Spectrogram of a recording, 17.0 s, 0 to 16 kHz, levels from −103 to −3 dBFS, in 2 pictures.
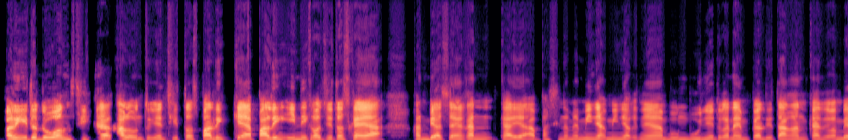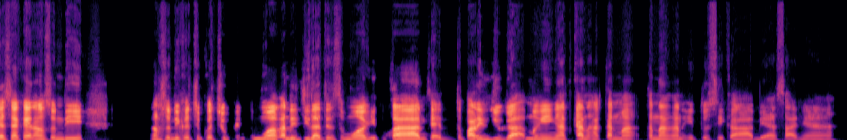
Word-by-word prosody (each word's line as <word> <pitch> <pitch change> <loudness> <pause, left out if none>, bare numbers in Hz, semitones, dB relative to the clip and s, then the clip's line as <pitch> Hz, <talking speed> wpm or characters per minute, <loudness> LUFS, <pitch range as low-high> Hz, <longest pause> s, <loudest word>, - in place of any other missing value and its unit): Paling, 160 +8 +8
itu 195 -1 +3
doang 155 +5 +4
sih 195 +3 -7
Kak, 170 -1 +3
kalau 140 -1 +3
untuk 135 +2 -10
yang 130 0 +1
Cheetos, 175 +7 -4
paling 145 +7 +3
kayak 185 0 +7
paling 190 +2 +6
ini, 210 +2 -1
kalau 170 -4 +1
Cheetos, 190 +6 0
kayak. 145 -3 +8 0.3
Kan, 200 +2 -4
biasanya 120 +1 +2
kan, 200 - +1 0.2
kayak, 125 -2 0
apa 155 - -16
sih - - -20
namanya, 190 0 -11
minyak-minyaknya, 130 +1 -1
bumbunya 125 +1 -8
itu 145 - -10
kan 170 - -2
nempel 130 0 0
di 125 - -12
tangan 130 +3 0
kan, 125 -3 -1
itu 125 - -3
kan 145 - -4
biasanya 155 +4 +2
kayak, 140 -4 +4
langsung 125 0 -8
di 120 0 -2 0.7
langsung 120 +3 -6
di 125 - -5
kecup-kecupin 130 - -7
semua 145 +1 -2
kan, 145 - +1
dijilatin 125 -1 -4
semua, 125 +1 -4
gitu 125 0 -16
kan. 125 0 +4
Kayak, 110 - -5
itu - - -44
tuh 150 - -21
paling 135 +3 0
juga 135 0 -2
mengingatkan 125 -1 -3
akan, 125 0 -9
ma 120 - -6 0.2
kenangan 115 -2 -9
itu 110 -1 -21
sih 115 +1 -19
Kak, 95 -2 -12
biasanya. 90 -1 -17
130 Hz, 210 wpm, -21 LUFS, 120-145 Hz, 0.7 s, Paling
